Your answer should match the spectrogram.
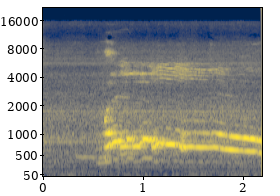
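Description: A child's long, drawn-out whining "nooo", one high call held for well over a second that slowly falls in pitch, starting about half a second in.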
